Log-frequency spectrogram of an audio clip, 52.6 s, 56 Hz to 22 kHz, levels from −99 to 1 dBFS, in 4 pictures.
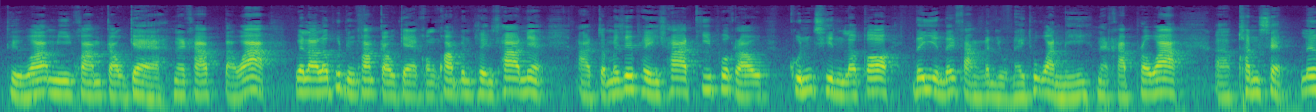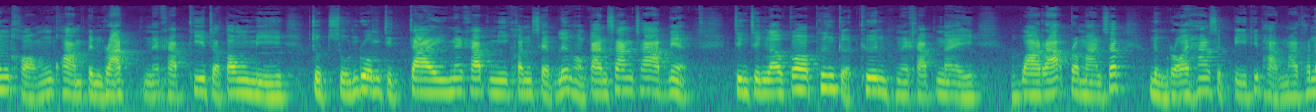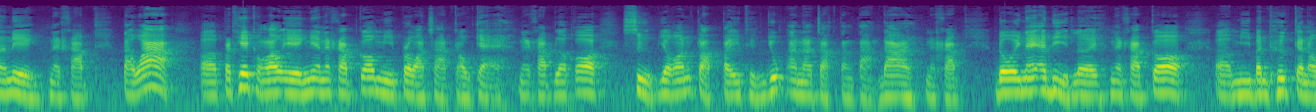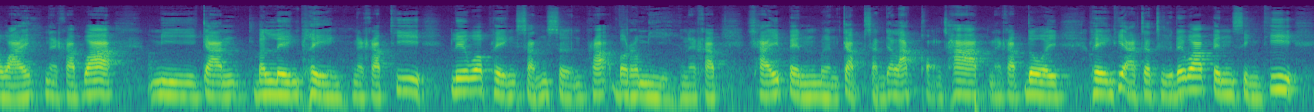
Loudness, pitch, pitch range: -18 LUFS, 145 Hz, 135-165 Hz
